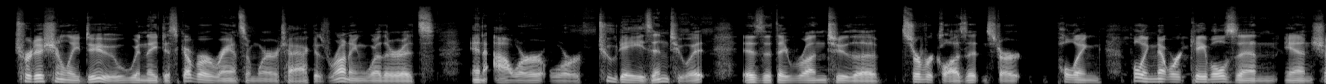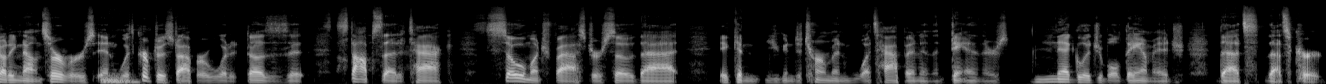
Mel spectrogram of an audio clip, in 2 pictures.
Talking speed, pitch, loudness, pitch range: 160 wpm, 90 Hz, -20 LUFS, 80-110 Hz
